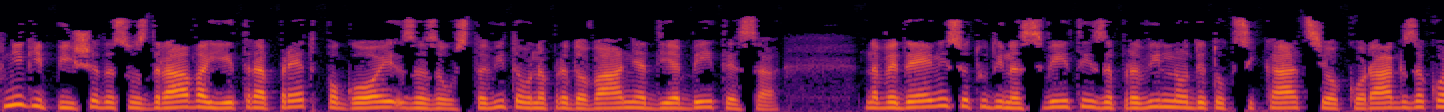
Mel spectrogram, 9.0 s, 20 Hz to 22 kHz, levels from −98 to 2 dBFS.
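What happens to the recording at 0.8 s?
At 0.8 s you're hearing the MP3 compression damage that runs through the whole speech clip. The swirly, watery texture, smeared attacks and metallic chirps on s sounds come from the encoder zeroing weak frequency lines frame to frame, likely at a very low bitrate around 32 kbps, with nothing left above 19.5 kHz.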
